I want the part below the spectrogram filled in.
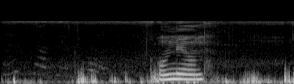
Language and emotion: Russian, neutral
